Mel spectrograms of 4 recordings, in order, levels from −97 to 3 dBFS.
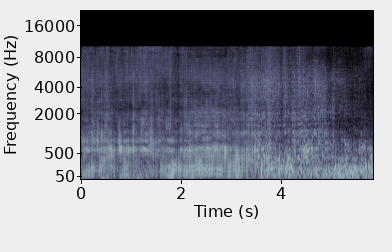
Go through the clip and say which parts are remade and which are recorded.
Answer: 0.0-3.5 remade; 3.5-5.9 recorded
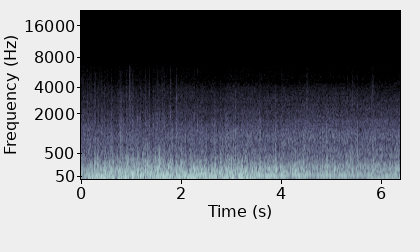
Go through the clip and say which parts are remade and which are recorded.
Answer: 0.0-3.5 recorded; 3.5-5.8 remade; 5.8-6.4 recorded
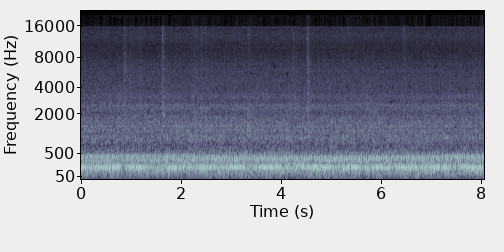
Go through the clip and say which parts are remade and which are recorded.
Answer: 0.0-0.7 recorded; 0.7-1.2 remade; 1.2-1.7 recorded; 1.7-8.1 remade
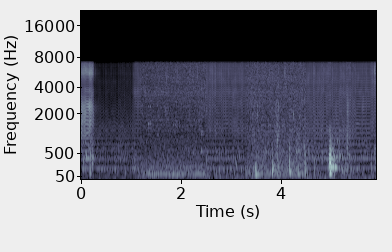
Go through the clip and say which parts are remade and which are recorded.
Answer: 0.0-1.2 remade; 1.2-2.5 recorded; 2.5-3.3 remade; 3.3-4.5 recorded; 4.5-5.9 remade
